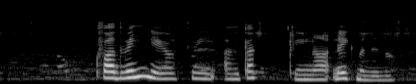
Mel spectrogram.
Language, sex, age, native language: Icelandic, female, 12, Icelandic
